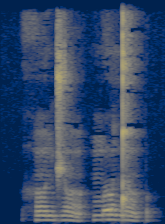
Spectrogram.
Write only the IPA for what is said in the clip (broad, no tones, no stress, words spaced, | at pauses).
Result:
hõnd͡ʒõ | moŋ͡ǃõp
